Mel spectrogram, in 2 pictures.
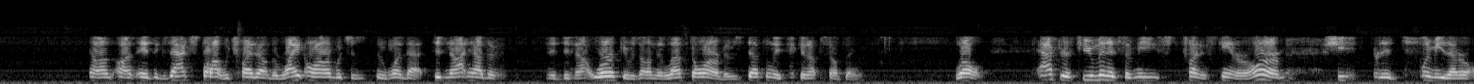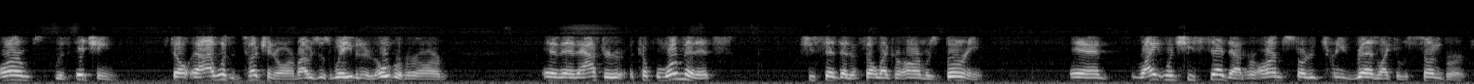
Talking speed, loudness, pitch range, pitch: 210 wpm, -21 LUFS, 145-185 Hz, 170 Hz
